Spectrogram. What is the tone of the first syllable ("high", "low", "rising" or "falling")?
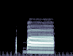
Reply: low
